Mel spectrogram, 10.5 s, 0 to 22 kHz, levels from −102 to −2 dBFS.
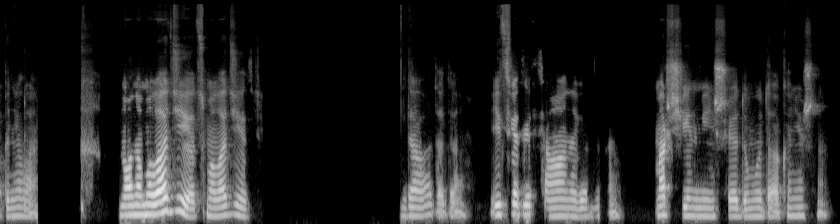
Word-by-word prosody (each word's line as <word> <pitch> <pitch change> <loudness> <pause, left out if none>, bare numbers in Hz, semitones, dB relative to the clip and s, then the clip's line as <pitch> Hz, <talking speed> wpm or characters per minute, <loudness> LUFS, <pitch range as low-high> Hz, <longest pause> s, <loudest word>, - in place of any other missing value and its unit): поняла. 145 +1 -6 1.0
Ну, 165 0 +4
она 170 0 +6
молодец, 195 - +6
молодец. 155 -1 -1 1.9
Да, 150 +2 -3
да-да. 180 - -8 0.3
И 175 +1 +2
цвет 180 0 -1
лица, 150 -3 -1
наверно, 145 0 -5
да, 70 - -9 0.4
морщин 155 -2 -1
меньше, 145 0 -5
я 145 - 0
думаю, 145 0 -6
да, - - -3
конечно. 155 +5 -9
155 Hz, 105 wpm, -25 LUFS, 145-170 Hz, 1.9 s, она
